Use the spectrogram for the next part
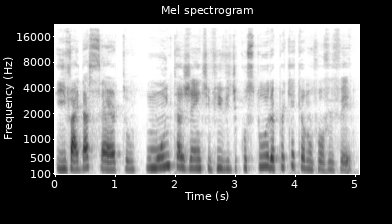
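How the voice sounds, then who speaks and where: Chatty woman with gravelly fry. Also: a little high, measured pace, darkish tone. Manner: chatty, keeps addressing viewers, many fillers. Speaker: home seamstress vlogger. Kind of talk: casual storytelling to viewers.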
